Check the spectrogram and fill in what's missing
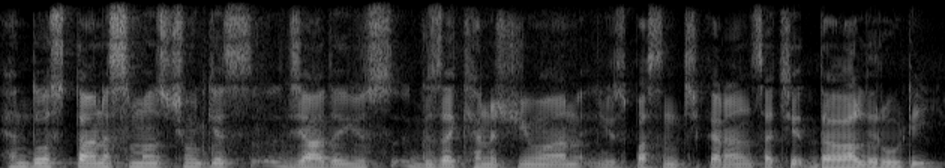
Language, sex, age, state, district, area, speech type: Kashmiri, male, 30-45, Jammu and Kashmir, Pulwama, rural, spontaneous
